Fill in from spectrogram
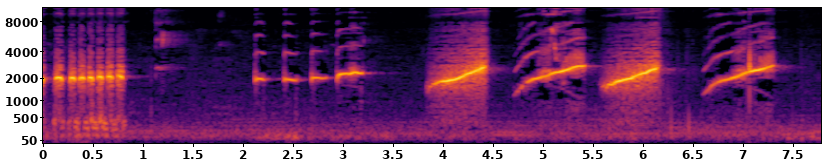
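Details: Asian pied starling sound used as a training recording for songbirds: a fast trill of short notes, three spaced whistled notes, then four loud rising whistles alternating in tone, roughly one per second.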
